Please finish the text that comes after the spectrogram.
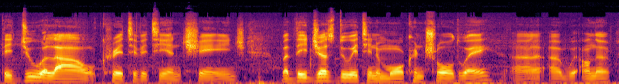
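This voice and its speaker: A man's voice: lowish voice, steady tone, normal speed, a little mellow. A man from Europe answering interview questions, hesitant, with many restarts and fillers.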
